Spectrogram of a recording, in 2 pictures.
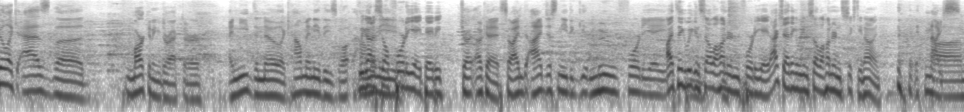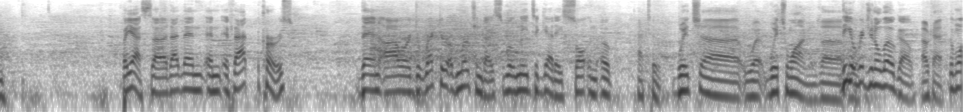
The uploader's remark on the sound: This episode was recorded live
